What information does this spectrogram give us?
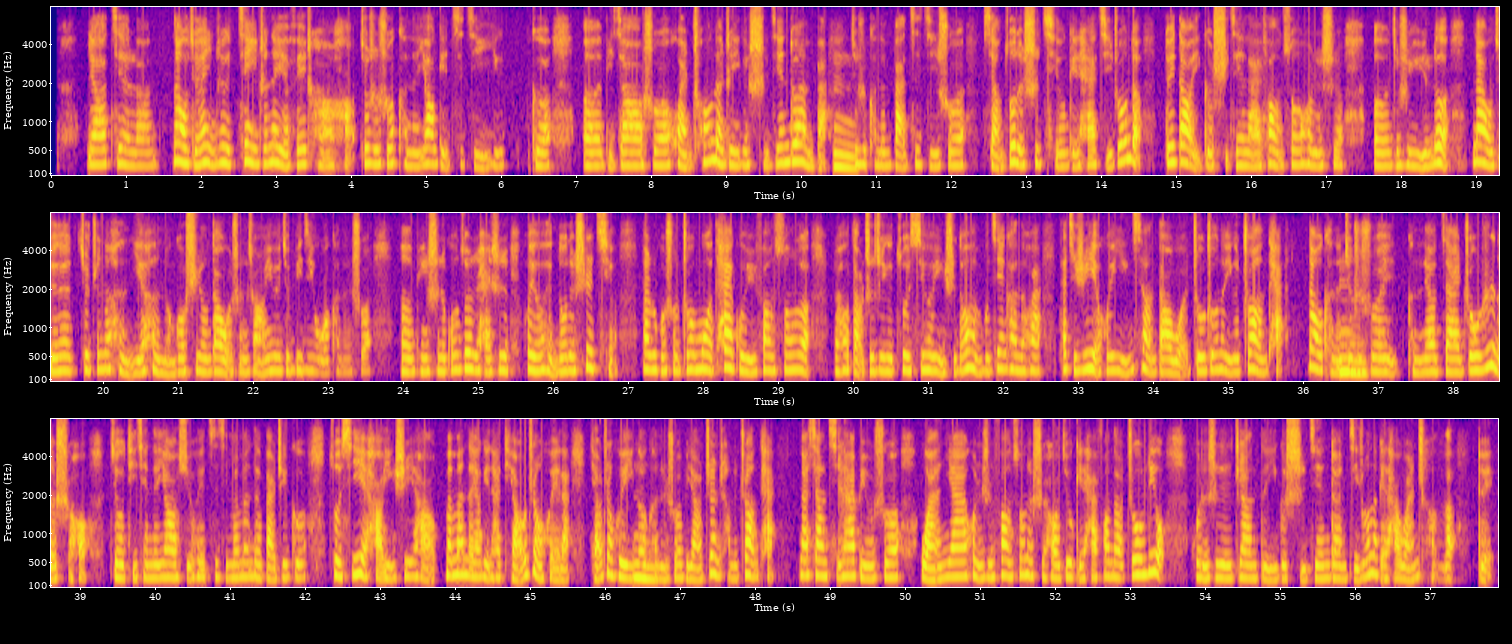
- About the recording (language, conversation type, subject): Chinese, advice, 周末想放松又想维持健康的日常习惯，我该怎么做？
- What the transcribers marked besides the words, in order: static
